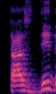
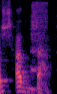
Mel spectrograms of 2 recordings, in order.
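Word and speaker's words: شدّة: আর Musaddad মানে আপনারা যেটাকে তাসদিদ বলছেন, আমরা বলছি ওই শব্দ, ওইটার মূল উচ্চারণ হলো সাদ্দা।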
